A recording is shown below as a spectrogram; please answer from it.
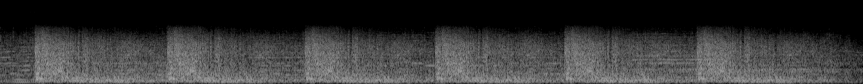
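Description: Anti-aircraft gun firing six shots at a steady pace, about one every 1.3 seconds, each a sudden loud bang that fades off before the next.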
